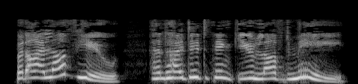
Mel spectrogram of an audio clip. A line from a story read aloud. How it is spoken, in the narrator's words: in a burst of genuine devotion, he cried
